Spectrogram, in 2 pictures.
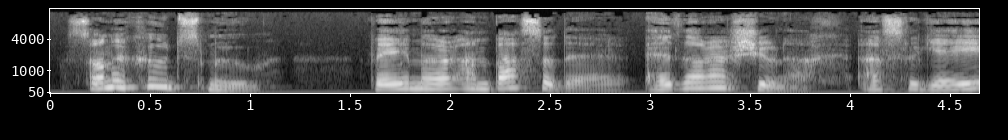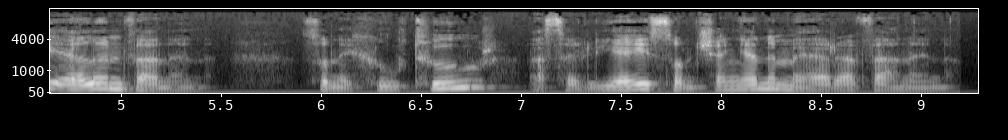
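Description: Mellow, lower-voiced woman presenter. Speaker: radio presenter. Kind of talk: scripted magazine narration.

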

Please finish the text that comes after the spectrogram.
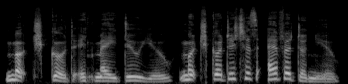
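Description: A woman's voice: lowish voice, big pitch swings, moderate pace, darkish tone, no echo, clean studio sound. A woman playing a grumpy, miserly old man, stern and indignant, in a storybook reading. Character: grumpy, miserly old businessman, scornful of Christmas.

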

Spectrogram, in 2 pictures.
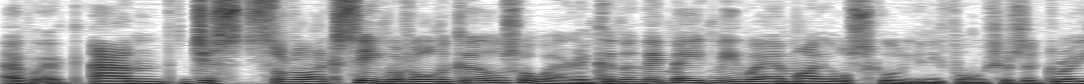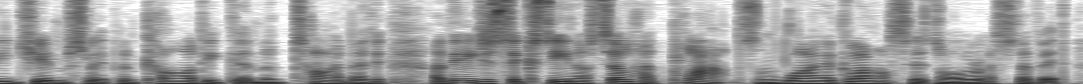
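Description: Chatty woman with a mellow voice. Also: low-pitched, fairly quick, few pauses, dry recording. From Wales. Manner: chatty, rambling with many restarts. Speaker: radio guest. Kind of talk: casual interview chat.

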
